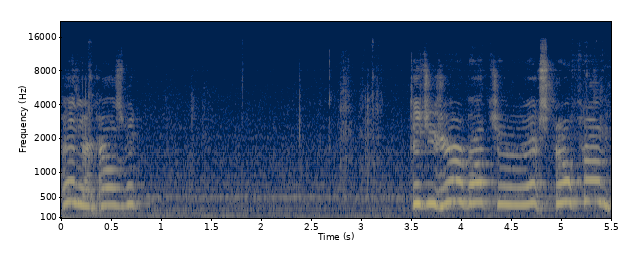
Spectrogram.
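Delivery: high-pitched squeaky voice. Speaking to Cosmic on a live stream, Mickey Mouse voice. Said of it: "Sounds like Mickey Mouse".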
